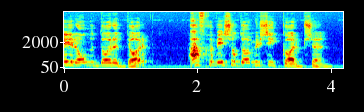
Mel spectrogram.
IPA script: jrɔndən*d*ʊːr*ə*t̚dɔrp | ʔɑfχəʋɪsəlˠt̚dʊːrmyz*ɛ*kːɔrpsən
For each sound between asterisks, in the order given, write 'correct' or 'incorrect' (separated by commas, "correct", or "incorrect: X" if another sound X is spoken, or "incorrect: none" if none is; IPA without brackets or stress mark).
correct, correct, incorrect: i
